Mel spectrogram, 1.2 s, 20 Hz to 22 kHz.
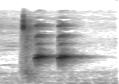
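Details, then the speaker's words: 2016 Toyota Avanza alarm unlocking: two short, clean, identical high chirps, the normal unlock signal; only the lock sound is odd, after a service in which the hood sensor was dislodged. "Tapi kalau ngebuka normal."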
